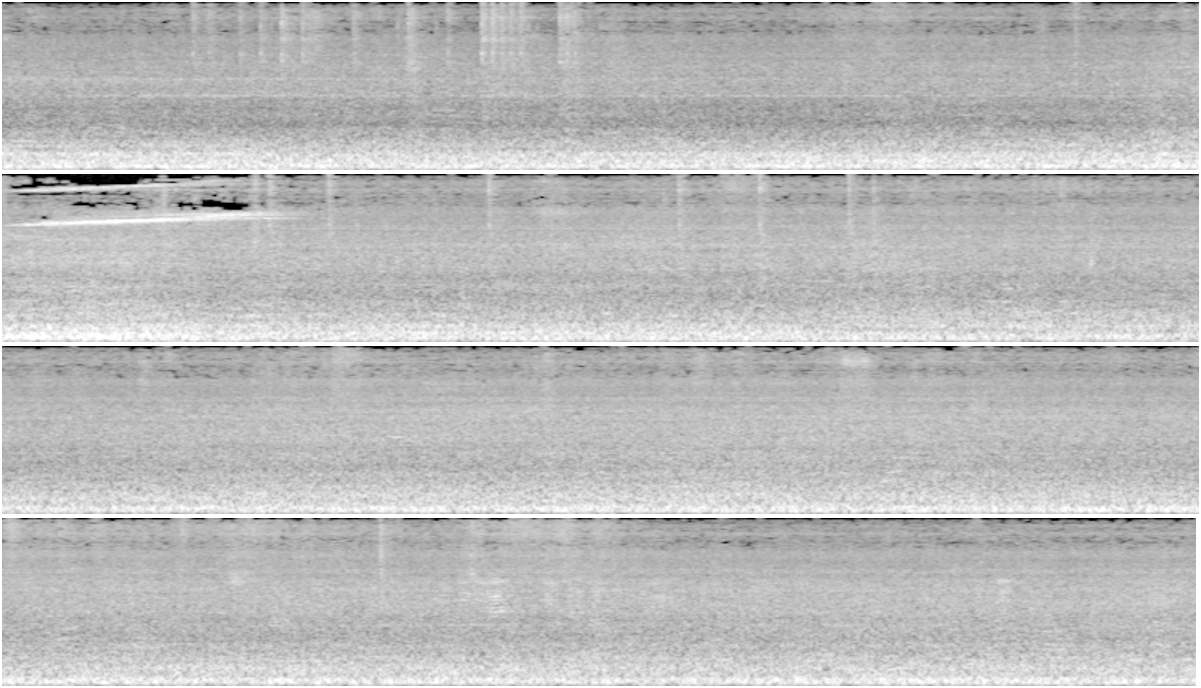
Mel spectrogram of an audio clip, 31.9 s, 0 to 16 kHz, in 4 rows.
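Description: Cabin noise of an Alstom MOVIA R151 metro train running on the East-West Line and drawing into a station: a steady low rumble, swelling briefly about eight seconds in with a short rising high-pitched squeal.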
